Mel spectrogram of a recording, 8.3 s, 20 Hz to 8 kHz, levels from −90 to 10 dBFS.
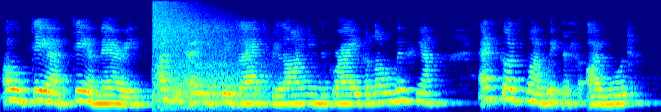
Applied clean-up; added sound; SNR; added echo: none; Explosion; 14 dB; reverberation time 0.6 s.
